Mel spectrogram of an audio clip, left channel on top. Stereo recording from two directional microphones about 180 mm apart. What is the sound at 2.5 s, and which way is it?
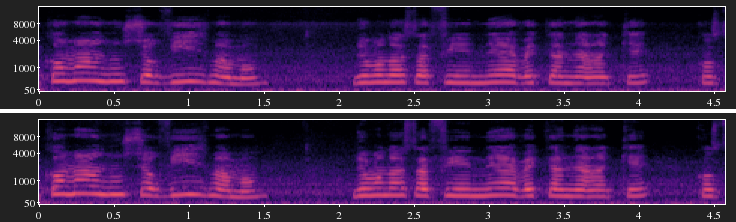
Speech, 50° right (ahead or behind).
